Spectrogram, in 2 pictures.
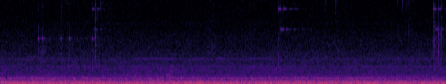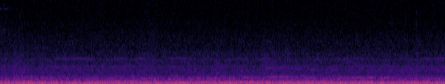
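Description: Jet engines hum steadily at idle.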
